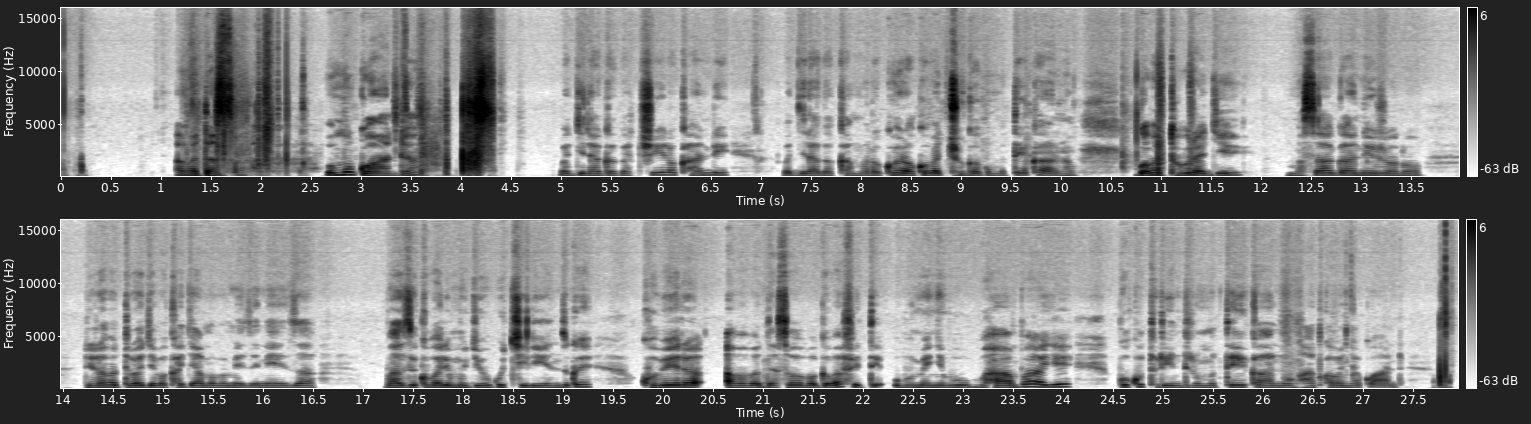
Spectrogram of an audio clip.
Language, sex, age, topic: Kinyarwanda, female, 18-24, government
